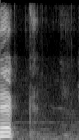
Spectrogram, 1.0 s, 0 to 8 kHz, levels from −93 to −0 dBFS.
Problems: background sounds at intervals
